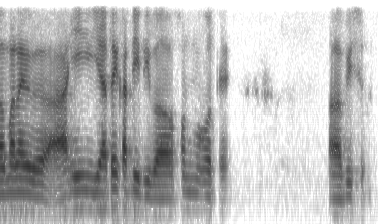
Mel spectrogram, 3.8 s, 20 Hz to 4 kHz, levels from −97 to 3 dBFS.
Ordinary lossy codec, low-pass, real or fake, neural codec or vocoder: none; 3.6 kHz; real; none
